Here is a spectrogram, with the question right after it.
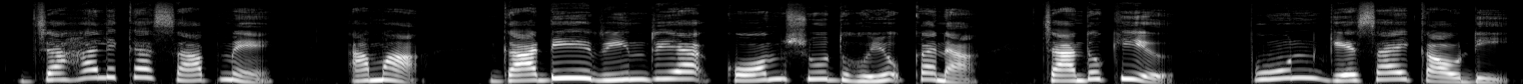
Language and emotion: Santali, neutral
